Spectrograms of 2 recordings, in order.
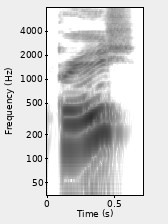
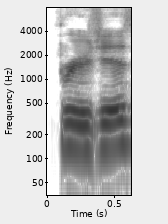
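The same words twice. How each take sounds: First: Bruges is pronounced the usual way. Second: Bruges is pronounced in an idiosyncratic way. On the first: The speaker calls it right. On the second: The speaker calls it wrong.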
